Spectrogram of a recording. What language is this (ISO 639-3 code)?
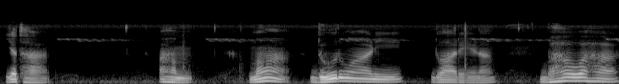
san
